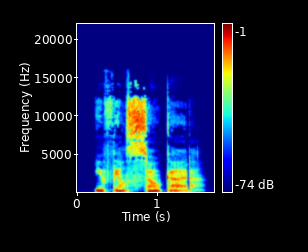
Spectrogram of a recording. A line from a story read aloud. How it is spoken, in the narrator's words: I say quietly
